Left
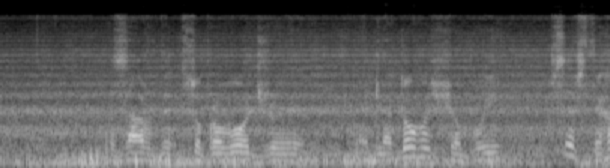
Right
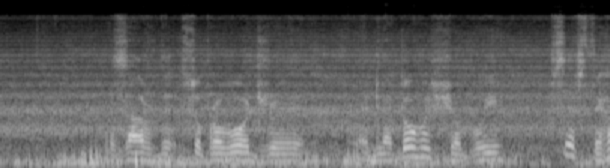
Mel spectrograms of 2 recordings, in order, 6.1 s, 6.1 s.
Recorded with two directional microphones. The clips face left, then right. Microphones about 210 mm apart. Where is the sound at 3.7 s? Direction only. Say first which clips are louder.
Right 2 dB; 15° right (ahead or behind).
